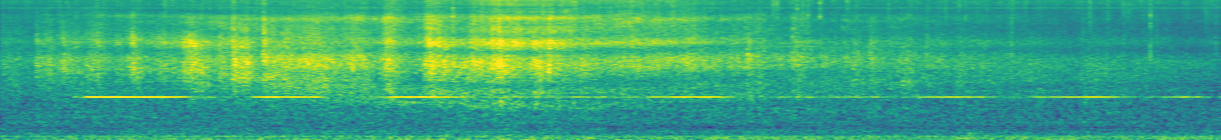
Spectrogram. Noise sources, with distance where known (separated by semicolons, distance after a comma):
unidentified alert signal, far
